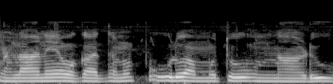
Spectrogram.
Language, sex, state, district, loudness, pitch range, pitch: Telugu, male, Andhra Pradesh, Sri Satya Sai, -15 LUFS, 150-165 Hz, 155 Hz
